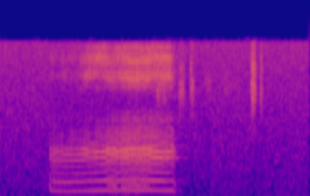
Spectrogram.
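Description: A single long, buzzy, rattling breath sound of about one second in a quiet room, typical of a dog snoring.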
